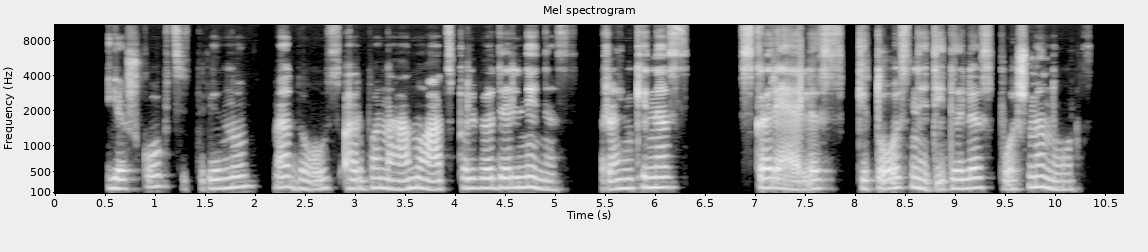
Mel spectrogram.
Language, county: Lithuanian, Šiauliai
